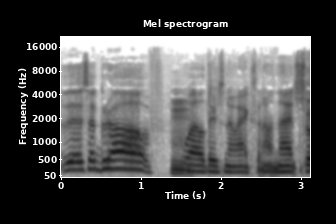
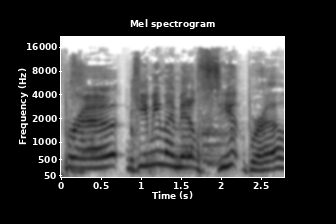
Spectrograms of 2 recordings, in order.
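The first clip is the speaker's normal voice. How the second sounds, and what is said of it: Put-on Southern California accent. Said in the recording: “I gave him like a SoCal accent.”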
